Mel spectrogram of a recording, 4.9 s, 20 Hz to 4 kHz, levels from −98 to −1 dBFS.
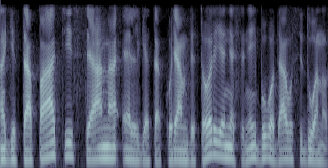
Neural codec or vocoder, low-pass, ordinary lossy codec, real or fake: none; 3.6 kHz; AAC, 32 kbps; real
